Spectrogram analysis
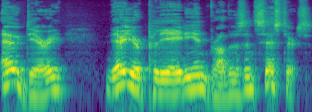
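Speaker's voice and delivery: put-on high, loud British accent. Speaker retelling the channeled being's answer to their question, in Kendra's British accent. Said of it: "in her British accent".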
